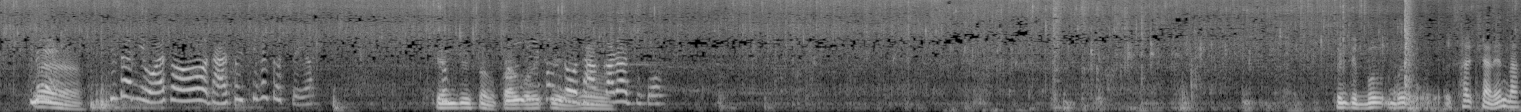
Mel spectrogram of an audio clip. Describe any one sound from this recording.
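A woman speaks in a lively, sing-song voice close by.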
